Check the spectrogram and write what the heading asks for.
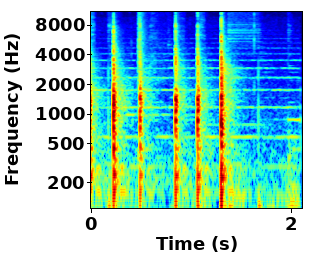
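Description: Chalk tapping and scraping on a blackboard as a word is written by hand, a series of about six sharp taps, with faint background music.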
